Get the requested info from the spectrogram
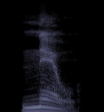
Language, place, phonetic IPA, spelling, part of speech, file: Occitan, Béarn, [ˈnɛw], nèu, noun, LL-Q14185 (oci)-nèu.wav
- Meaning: snow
